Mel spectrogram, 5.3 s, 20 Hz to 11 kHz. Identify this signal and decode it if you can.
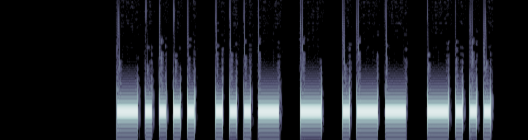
Morse code, heard as a keyed tone, about 17 wpm, 700 Hz. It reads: 6VTWB
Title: Five Challenging Letter-Number Combinations 17wpm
